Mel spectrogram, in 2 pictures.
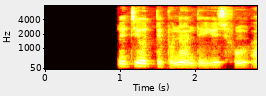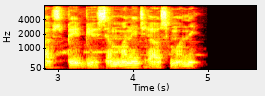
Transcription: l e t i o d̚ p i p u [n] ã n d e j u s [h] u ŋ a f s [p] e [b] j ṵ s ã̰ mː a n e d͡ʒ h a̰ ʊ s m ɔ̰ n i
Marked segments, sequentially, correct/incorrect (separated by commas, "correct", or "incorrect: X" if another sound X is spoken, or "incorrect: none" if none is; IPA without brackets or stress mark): correct, incorrect: f, correct, correct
